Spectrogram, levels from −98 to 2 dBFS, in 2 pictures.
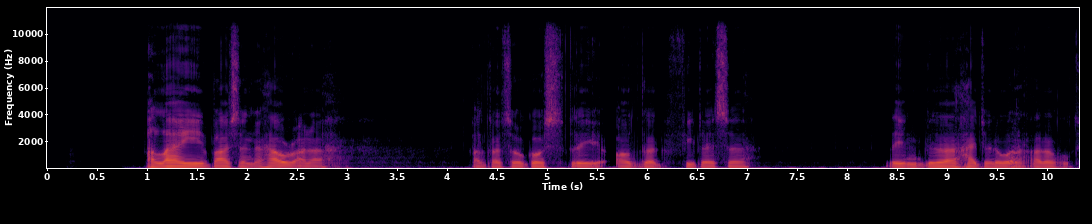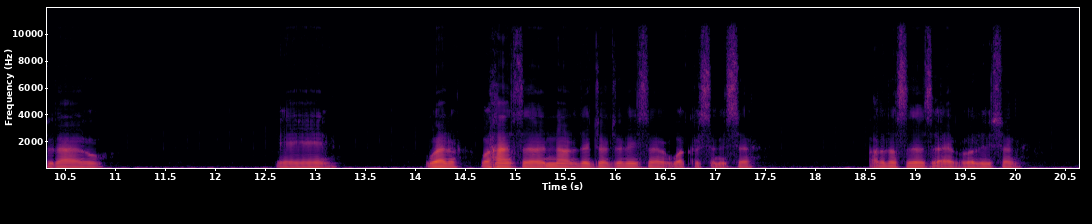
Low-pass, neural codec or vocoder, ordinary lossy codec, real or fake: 10.8 kHz; codec, 16 kHz in and 24 kHz out, 0.4 kbps, LongCat-Audio-Codec, two codebook decoder; none; fake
